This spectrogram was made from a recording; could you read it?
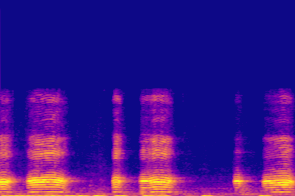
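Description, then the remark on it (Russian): Geese and swans calling: three loud, nasal honking calls, each about half a second long, repeated at a steady pace with short gaps between them. “Узнали, кто это? Гуси-лебеди! Правильно, гуси-лебеди.”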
